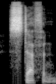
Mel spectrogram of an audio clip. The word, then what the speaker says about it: Stephen: h n Steven and I can never read that without just wanting to call it stepen or Stephen Stefan Stefan Stefan that's it like Stefan Stefan wolf Pope Steven I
